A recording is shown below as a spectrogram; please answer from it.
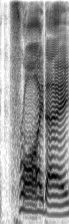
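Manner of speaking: attempted Birmingham accent. Saying the days of the week in an attempted Birmingham accent. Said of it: "That's not a Birmingham accent".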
